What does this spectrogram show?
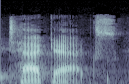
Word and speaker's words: TACACS+: read and say this when you read it in a study guide you're almost always going to see it as tacx plus but when you pronounce it you're just going to say tacacs because we all got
